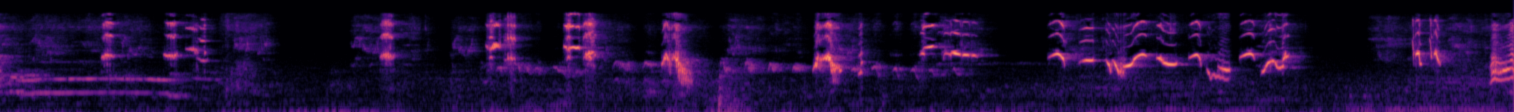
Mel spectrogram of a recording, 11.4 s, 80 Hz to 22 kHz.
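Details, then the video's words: Oriental magpie-robin lure song aimed at making other magpie-robins answer: a long, busy medley of high sharp notes, whistles and looping warbled phrases, opening with two steady plain whistled tones. "PANCINGAN NAIKAN EMOSI KACER 100% IKUT NYAUT NGEPLONG"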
